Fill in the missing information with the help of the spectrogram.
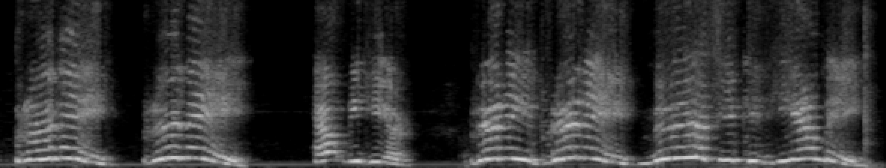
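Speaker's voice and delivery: high, loud swooping call; shouting for Bruni. A narrator's reading. Tam searches for his stolen cow, shouting. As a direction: holler for a lost cow. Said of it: "he shouted".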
